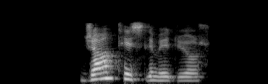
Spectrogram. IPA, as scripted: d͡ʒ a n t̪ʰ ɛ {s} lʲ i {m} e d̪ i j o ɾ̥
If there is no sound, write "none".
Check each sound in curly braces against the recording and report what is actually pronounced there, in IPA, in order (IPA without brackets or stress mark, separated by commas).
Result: s, m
